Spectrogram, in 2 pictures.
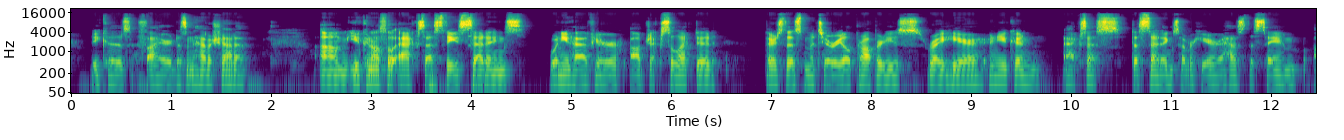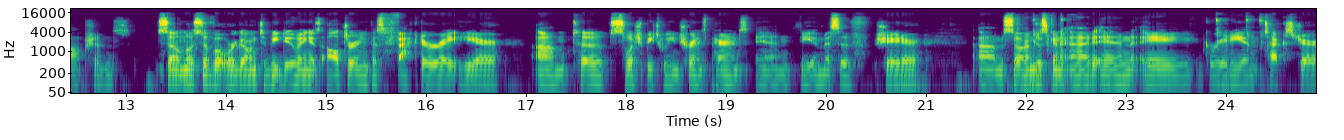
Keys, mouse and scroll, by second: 4.0 n, 8.3 click, 13.2 middle click, 13.2-13.7 scroll up 3, 15.1 click, 20.5-21.2 scroll down 2, 20.8 middle click, 21.2 click, 22.1 shift+a.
